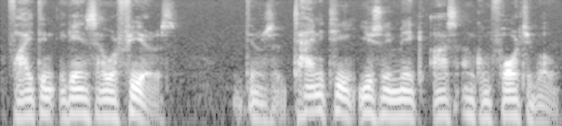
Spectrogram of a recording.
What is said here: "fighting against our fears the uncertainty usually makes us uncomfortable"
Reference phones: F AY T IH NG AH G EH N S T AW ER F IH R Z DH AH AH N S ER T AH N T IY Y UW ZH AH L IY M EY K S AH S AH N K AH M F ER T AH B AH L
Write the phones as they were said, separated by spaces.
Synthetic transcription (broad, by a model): F AY T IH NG AH G EH N S T AW ER F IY R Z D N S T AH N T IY Y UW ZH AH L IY M EY K AH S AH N K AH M F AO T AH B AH L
